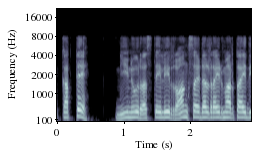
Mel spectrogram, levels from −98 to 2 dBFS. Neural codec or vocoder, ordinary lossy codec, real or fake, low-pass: codec, 16 kHz, 4.8 kbps, FACodec; none; fake; none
